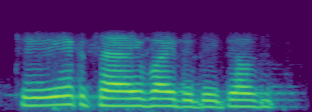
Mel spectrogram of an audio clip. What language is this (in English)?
Maithili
